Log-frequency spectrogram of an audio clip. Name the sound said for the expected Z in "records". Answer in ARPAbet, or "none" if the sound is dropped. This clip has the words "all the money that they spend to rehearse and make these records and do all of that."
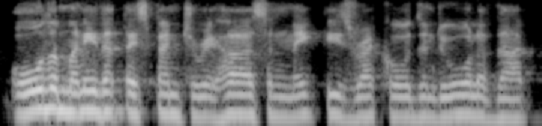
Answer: Z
